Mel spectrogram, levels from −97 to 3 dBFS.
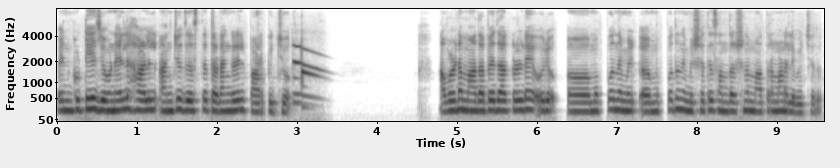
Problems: background sounds at intervals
